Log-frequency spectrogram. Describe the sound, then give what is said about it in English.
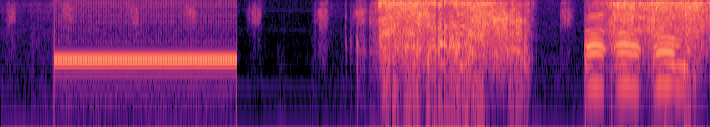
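Telephone dial tone while a call is being placed: a steady, even tone holds for about two seconds, then drops out to give way to bursts of hiss and a voice on the line. “I'm calling somebody's wife or something.”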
